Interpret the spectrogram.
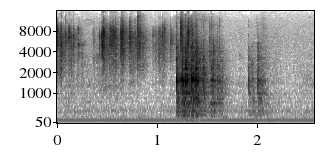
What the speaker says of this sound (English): So I'm going to roll 5 dice, just to make sure it goes off.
